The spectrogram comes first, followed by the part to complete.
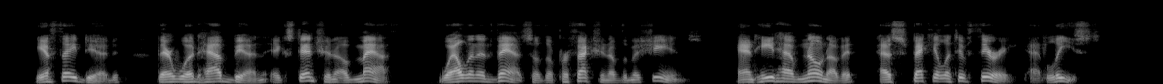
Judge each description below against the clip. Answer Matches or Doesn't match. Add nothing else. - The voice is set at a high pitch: Doesn't match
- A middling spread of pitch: Doesn't match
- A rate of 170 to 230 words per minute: Doesn't match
